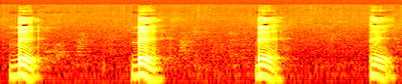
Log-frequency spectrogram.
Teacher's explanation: Bukan be ditekan, tapi dia ada suara yang terputus. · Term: qalqalah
